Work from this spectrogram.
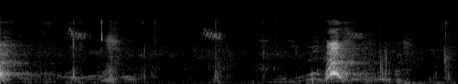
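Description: A dog barks a few times in an outdoor street scene, short sharp yaps spread across the clip with one louder bark near the end, mixed with faint background voices.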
